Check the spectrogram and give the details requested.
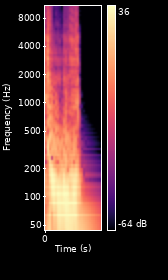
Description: bass kick

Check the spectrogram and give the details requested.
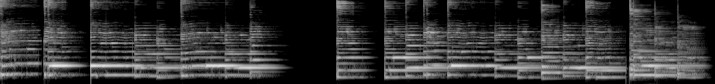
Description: lead; spookphunk; Sonic Foundry (Sony Creative Software); Ugly Remnants VOL-2; Leads

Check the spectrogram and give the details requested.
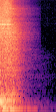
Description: Percussion FX, E-MU Pro-Cussion

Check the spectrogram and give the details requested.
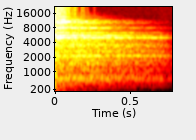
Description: PLATE, Drum Hits, METAL

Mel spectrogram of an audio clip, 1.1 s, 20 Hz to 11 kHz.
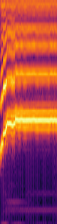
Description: SAX T. GROW, Tenor; Roland LCDP07 Super Sax

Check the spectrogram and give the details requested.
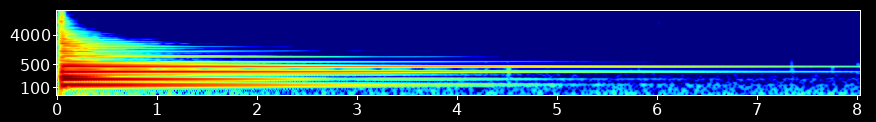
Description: CHORDS, Blues Guitar; ILIO; Fretworks

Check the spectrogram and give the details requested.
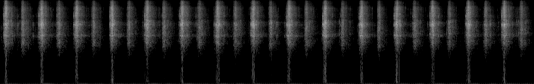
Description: SHK, Shaker; Univers Sons; Basicussions

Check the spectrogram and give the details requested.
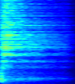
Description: Crash, Percussion; Giga Samples Collection; ELQ-DrumQit

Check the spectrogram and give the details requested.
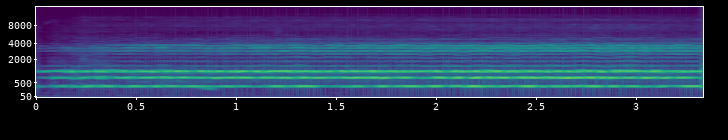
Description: OHH F#2, CLASSIC VOX

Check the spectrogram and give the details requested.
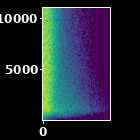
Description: clap, Roland R-70

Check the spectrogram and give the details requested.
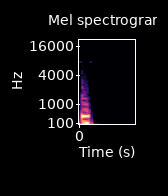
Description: Perc Lo, Stylophone Beatbox

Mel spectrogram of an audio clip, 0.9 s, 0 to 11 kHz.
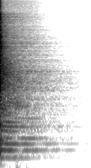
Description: R TIMBALE, Drum Mashines; EdgeSounds; Drum Mashines VOL-1; R-100 DRUMS

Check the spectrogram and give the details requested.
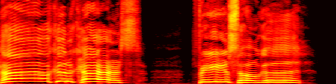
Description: SING W, Vocal Planet Blues & Soul, BLUESY; ILIO

